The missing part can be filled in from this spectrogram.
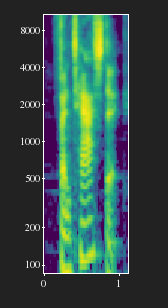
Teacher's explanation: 重音在后面，有两个 a，前面的 a 嘴型就很小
